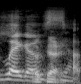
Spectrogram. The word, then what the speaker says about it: Legos: That's all you've ever heard was Legos. Legos. All right. Good. So I started say I started off saying it right. Yeah. Then I've been mispronouncing it now for the last several. So all I got to do is when I read this is keep in my head Legos. Legos. The toys.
